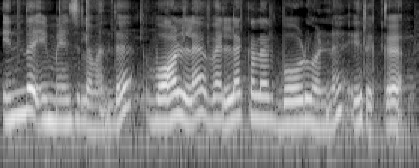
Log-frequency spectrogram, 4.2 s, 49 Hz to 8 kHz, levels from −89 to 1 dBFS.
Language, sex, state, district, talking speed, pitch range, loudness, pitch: Tamil, female, Karnataka, Bangalore, 130 wpm, 185-225 Hz, -17 LUFS, 200 Hz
